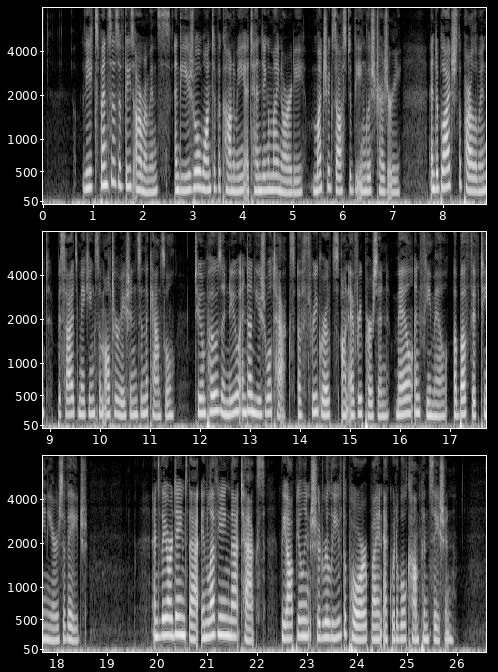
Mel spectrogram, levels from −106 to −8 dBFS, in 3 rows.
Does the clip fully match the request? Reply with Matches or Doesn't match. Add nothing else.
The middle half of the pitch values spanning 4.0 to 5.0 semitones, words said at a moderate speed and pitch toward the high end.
Doesn't match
